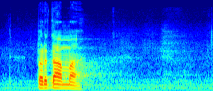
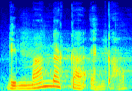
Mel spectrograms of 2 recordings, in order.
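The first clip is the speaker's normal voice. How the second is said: soft slow question; 4 semitones lower, 7 dB quieter than usual. Shown as a demonstration.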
